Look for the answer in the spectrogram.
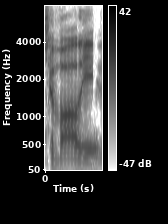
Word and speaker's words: Chevalier: Chevalier, I think they said on the Chevalier, Chevalier, Chevalier, something like that. – Yeah. Chevalier, there you go. That's what it was on the yeah.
